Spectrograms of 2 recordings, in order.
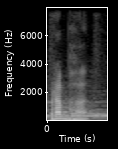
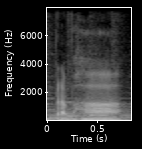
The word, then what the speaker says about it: Prabha: Almost all Indian female names would actually end in a longer syllable of A or E called Dirgha Swaras. For example, the name Geeta would in fact be Geeta. Gauri should have been Gauri and Prabha should have been Prabha.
